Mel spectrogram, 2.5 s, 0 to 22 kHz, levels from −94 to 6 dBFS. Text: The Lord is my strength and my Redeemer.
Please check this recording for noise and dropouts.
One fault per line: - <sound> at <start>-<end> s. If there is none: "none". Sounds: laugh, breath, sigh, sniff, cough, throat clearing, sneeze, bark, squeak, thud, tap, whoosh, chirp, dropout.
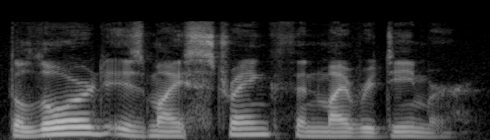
none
